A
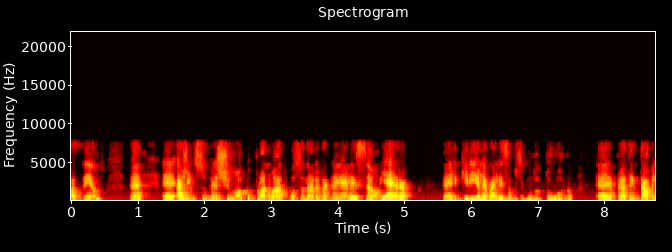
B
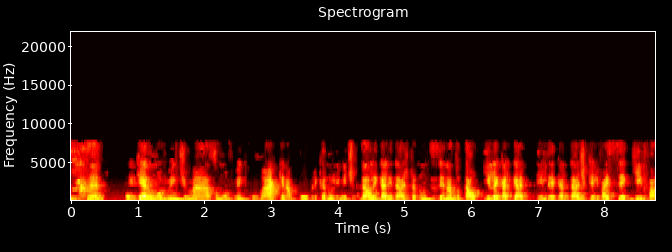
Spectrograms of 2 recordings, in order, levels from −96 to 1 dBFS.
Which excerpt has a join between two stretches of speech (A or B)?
B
